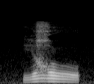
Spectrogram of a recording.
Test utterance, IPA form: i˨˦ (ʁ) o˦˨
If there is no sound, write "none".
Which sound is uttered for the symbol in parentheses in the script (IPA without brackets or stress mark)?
ʁ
